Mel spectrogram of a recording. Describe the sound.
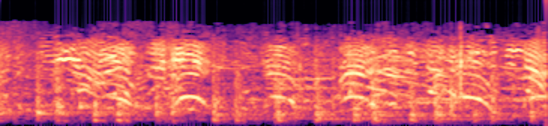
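A crowd waiting at the house of the mayor of Kusane for a food voucher distribution to begin murmurs and chatters steadily, many overlapping voices forming a dense, continuous hubbub at a fairly even loudness, with a few individual voices rising briefly above the babble.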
